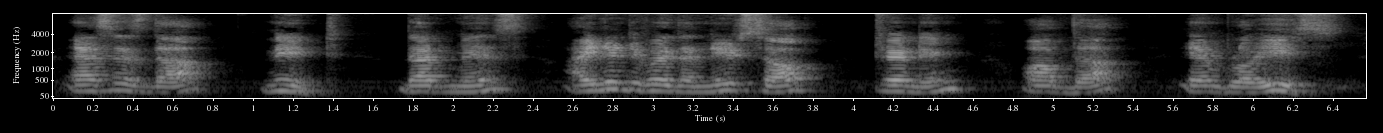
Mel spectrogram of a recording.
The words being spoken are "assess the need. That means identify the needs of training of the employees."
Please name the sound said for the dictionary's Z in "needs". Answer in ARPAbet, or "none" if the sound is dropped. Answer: S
